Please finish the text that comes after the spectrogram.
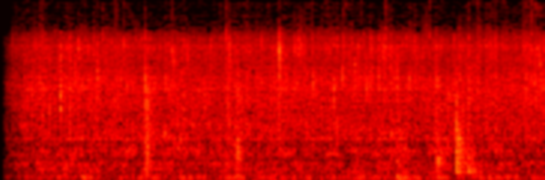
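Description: Pieces of tofu fry in a pan for adobong kangkong, giving a soft, steady sizzle with faint crackles and occasional stirring, heard close but quiet and without talking.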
